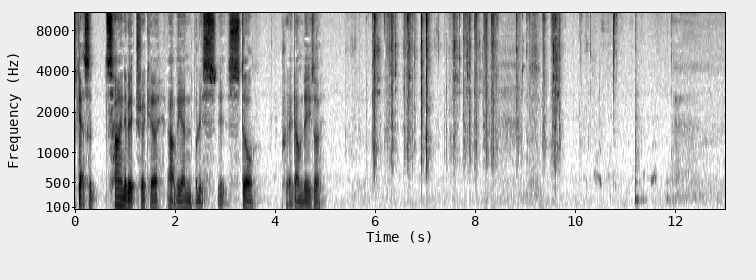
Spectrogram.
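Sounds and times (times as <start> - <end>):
plastic puzzle pieces clacking: 5.4 - 11.0
handling noises: 5.4 - 12.0.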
